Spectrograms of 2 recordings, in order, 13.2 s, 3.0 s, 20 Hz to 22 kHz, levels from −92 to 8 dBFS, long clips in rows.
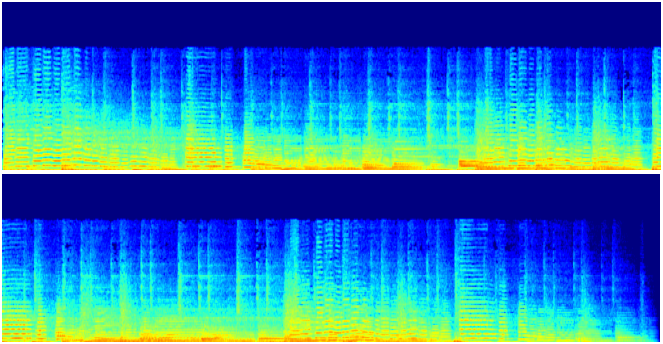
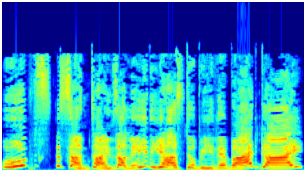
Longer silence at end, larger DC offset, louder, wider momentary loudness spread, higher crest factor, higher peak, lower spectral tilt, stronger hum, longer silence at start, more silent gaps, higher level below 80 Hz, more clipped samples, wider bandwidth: first, 0.15 s vs 0 s; neither; second, -18 LUFS vs -11 LUFS; about the same, 8 LU vs 9 LU; about the same, 16 dB vs 12 dB; second, -4 dBFS vs 0 dBFS; first, -5.5 dB/octave vs 0 dB/octave; neither; about the same, 0 s vs 0 s; neither; first, -28 dBFS vs -54 dBFS; neither; about the same, 16 kHz vs 16.5 kHz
